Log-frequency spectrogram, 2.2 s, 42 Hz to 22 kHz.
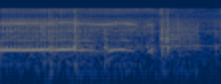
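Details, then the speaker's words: JVC GR-AXM100U VHS-C camcorder with VHS Compact cassette just loaded: thin steady motor whine with light clicks as it rewinds, no grinding or squeal; normal rewind mechanism. "Ese otro también como que rebobina, también es normal."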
